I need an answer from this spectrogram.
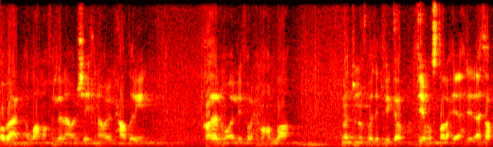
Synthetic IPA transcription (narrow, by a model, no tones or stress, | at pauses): wɪbaʕd̪ʔɑlˤːɑːhʊmːaɣfɪɾlanaːwalɪʃajxɪnaːwalɪlħɑːd̪ˤɨɾiːn | qɑːlalmʊʔalːɪfɾˤɑħɪmahʊlˤːɑː | mat̪nʊθbat̪alfɪkɾfiːmʊsˤt̪ˤɑlɑħʔahlɪlʔaθɑɾˤ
